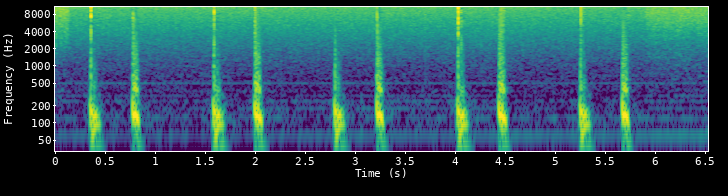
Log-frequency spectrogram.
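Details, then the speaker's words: Normal heart sounds on cardiac auscultation: regular lub-dub at about 49 beats per minute with clean first (S1) and second (S2) heart sounds. "os ruídos cardíacos que são ouvidos através da ausculta são as bulhas cardíacas deve-se voltar a atenção para a ausculta da primeira e da segunda bulha"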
